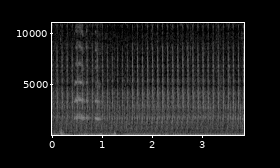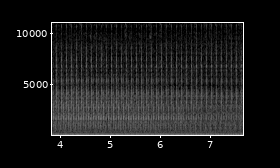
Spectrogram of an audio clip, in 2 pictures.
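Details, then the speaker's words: Miele W418 washing machine on final spin with a brick loaded in the drum: fast steady thumping rumble at full spin speed as the unbalanced brick hammers the drum. "It's coming up, I can hear the noise on it now."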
